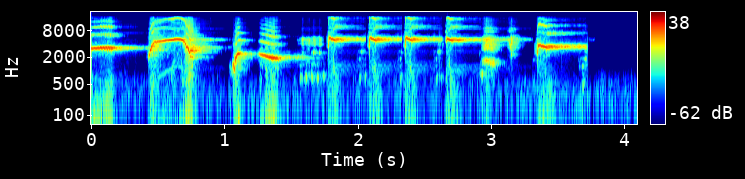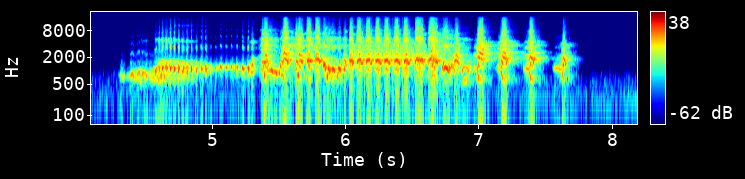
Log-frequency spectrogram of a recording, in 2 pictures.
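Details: Murai batu, the white-rumped shama, in a masteran recording for tutoring caged birds: sharp repeated whistled notes and slurred sweeps, a brief pause, then a lower buzzy warble rising into a dense fast rattling trill.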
